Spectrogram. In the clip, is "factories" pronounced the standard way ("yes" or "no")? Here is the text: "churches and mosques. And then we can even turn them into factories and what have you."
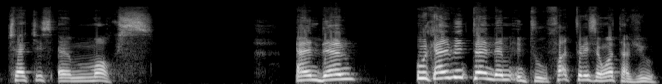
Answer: no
